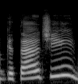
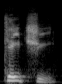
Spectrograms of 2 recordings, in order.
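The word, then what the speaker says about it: Gaethje: Leon got it done baby and still also getachi good luck pronouncing that thank you I know it doesn't spell like it it's pronounced gaichi spelled like it at all though yeah phonetics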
